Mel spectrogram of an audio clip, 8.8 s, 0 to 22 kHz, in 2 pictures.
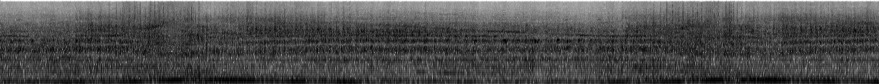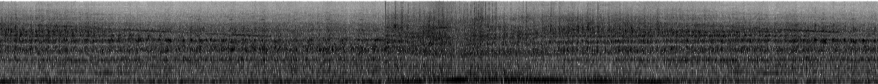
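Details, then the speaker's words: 7.3L Powerstroke diesel after installing 175cc/30% injectors, Hydra chip and fresh oil and fuel filter: three clean, even throttle blips rising and falling smoothly with no knock or miss; healthy diesel revving freely. "so y just heard right there the truck sounds freaking amazing and we got him pretty good on the power"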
